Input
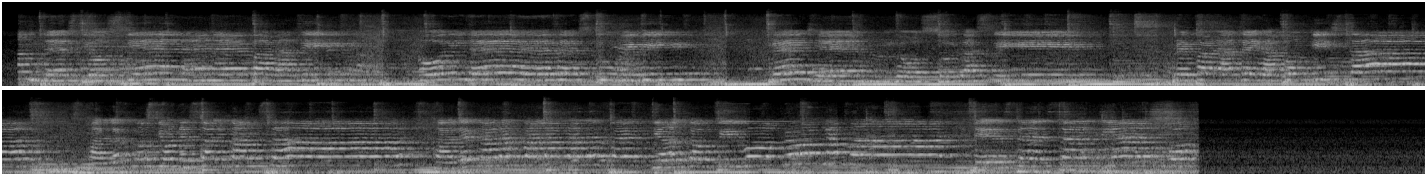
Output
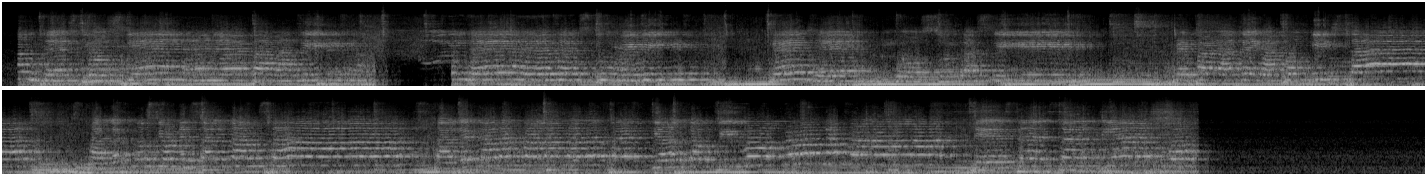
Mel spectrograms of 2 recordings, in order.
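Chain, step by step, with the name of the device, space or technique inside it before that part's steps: 3.73–4.50 s: steep high-pass 1.5 kHz 36 dB/octave; rockabilly slapback (valve stage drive 23 dB, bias 0.75; tape echo 124 ms, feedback 32%, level -10.5 dB, low-pass 1.3 kHz)

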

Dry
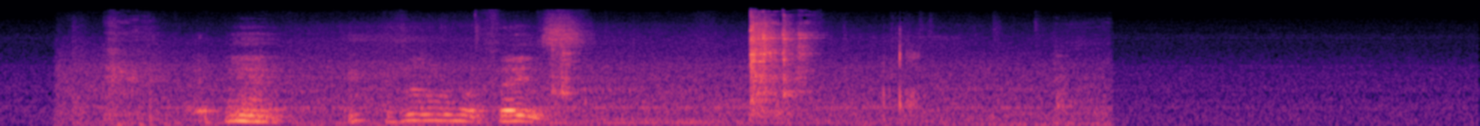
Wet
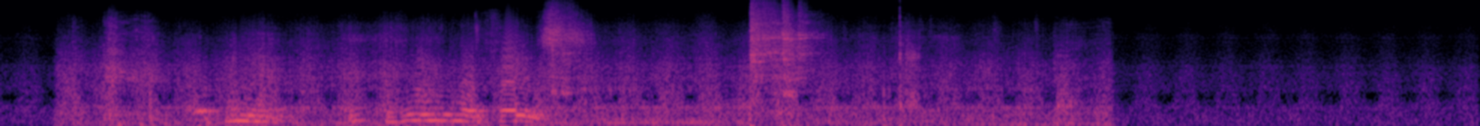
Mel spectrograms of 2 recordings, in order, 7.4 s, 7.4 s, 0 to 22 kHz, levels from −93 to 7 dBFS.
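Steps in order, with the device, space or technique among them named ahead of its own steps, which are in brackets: overdriven rotary cabinet (valve stage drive 30 dB, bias 0.8; rotary cabinet horn 5 Hz)

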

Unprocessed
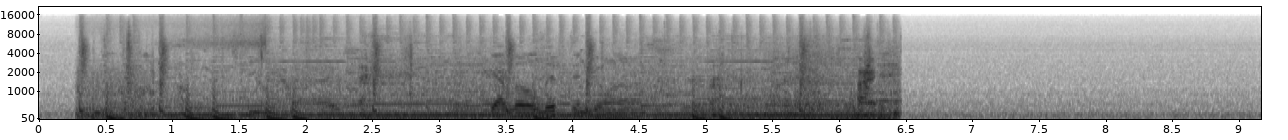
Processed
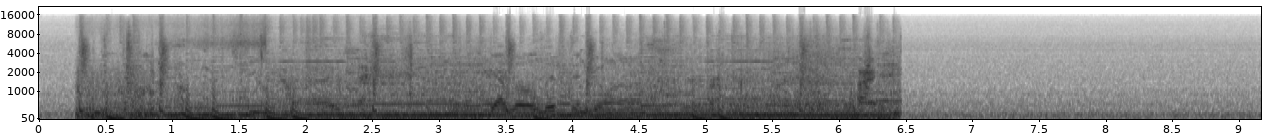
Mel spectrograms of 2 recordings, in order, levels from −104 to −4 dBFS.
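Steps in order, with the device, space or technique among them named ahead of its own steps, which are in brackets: clipper into limiter (hard clipper -9.5 dBFS, distortion -27 dB; peak limiter -16.5 dBFS, peak gain reduction 7 dB); trim +4 dB

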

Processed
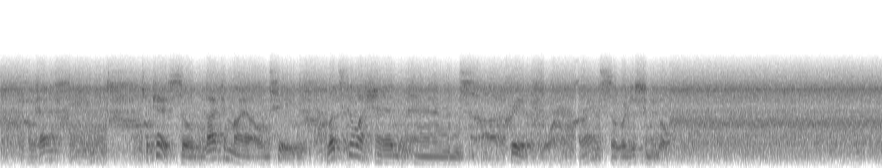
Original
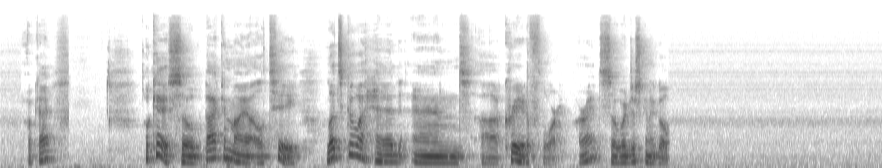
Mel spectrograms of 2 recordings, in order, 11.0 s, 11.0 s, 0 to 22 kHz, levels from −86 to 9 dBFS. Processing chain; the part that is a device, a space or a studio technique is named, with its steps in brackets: digital answering machine (band-pass 400–3300 Hz; one-bit delta coder 32 kbps, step -24.5 dBFS; cabinet simulation 370–3000 Hz, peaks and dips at 380 Hz -4 dB, 540 Hz -5 dB, 790 Hz -5 dB, 1.2 kHz -7 dB, 1.8 kHz -5 dB, 2.9 kHz +10 dB); trim +3.5 dB

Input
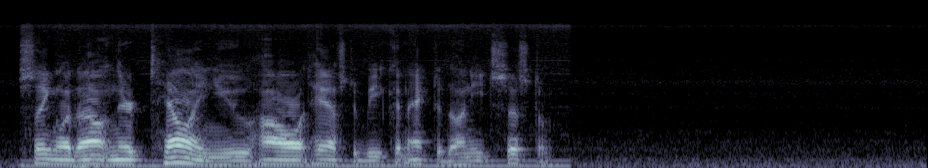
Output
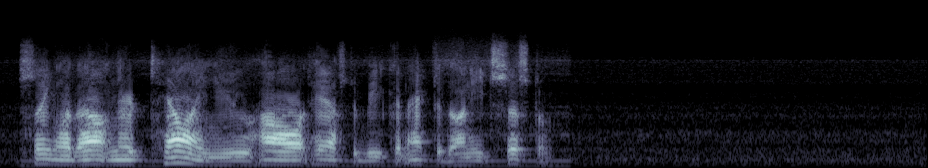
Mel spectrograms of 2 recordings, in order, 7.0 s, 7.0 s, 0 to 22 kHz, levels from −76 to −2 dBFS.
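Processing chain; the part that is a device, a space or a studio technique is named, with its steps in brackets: 3.25–3.97 s: treble shelf 3.2 kHz +11.5 dB; full-range speaker at full volume (loudspeaker Doppler distortion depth 0.36 ms; cabinet simulation 290–6500 Hz, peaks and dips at 520 Hz -5 dB, 780 Hz +7 dB, 1.3 kHz +9 dB, 2.5 kHz -9 dB, 4.8 kHz +7 dB); trim +2 dB

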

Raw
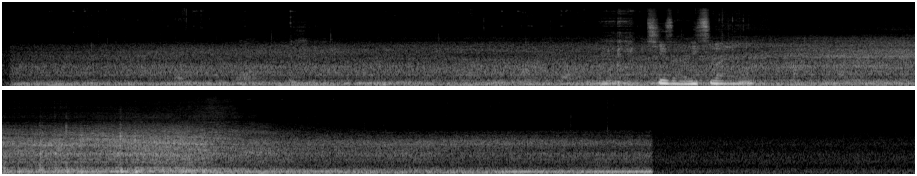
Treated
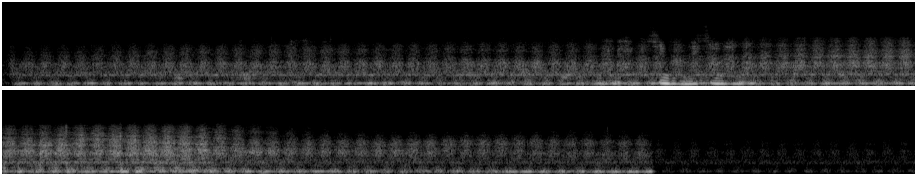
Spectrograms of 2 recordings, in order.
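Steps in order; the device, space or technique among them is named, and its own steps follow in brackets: guitar amplifier with harmonic tremolo (harmonic tremolo 5.7 Hz, depth 70%, crossover 570 Hz; saturation -16.5 dBFS, distortion -17 dB; cabinet simulation 83–3900 Hz, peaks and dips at 85 Hz -8 dB, 140 Hz +7 dB, 360 Hz +4 dB, 540 Hz +9 dB, 1.1 kHz +9 dB, 3.5 kHz +4 dB); trim -5 dB

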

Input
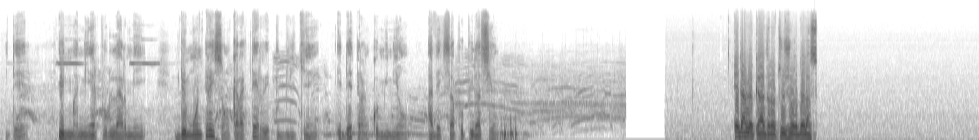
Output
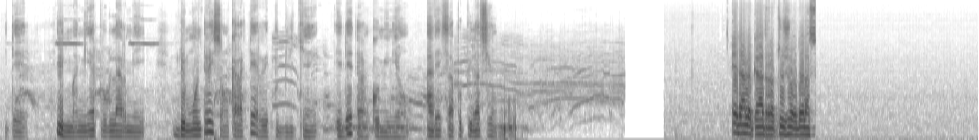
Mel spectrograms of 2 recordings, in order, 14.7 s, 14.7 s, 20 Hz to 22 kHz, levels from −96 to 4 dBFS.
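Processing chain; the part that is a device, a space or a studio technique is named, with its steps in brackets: 4.85–6.67 s: doubling 23 ms -3 dB; chipmunk voice (pitch shift +10 st); trim +2.5 dB

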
